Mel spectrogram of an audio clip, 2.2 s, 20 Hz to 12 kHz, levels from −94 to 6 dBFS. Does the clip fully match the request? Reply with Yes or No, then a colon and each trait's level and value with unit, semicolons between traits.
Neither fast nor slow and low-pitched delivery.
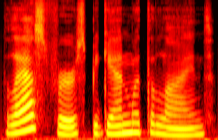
No: average, 190 wpm; high, 200 Hz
